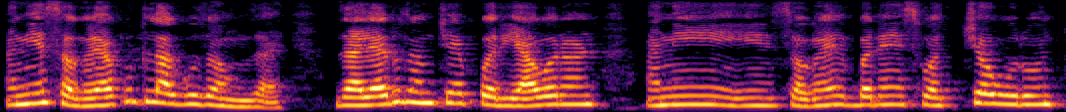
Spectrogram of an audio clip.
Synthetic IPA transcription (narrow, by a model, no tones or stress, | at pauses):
anijesəɡɭjakuʈlaɡuːd͡zaũnd͡zaj | d͡zaljaɾuːd͡zamt͡ɕẽpəɾjaʋəɾəɳ | anisəɡɭẽbəɾɛ̃sʋətːɕəʋuɾuːn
